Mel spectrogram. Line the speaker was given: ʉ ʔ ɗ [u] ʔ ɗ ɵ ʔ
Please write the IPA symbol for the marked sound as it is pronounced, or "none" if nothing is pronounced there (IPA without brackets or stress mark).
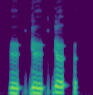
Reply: ʉ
